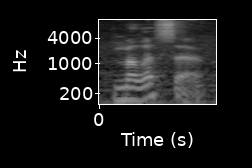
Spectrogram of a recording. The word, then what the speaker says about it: M3LL155X: Only a year later, Twigs released her third EP, M3LL155X, pronounced easily as Melissa.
